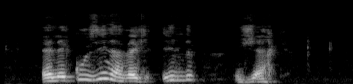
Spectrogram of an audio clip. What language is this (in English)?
French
